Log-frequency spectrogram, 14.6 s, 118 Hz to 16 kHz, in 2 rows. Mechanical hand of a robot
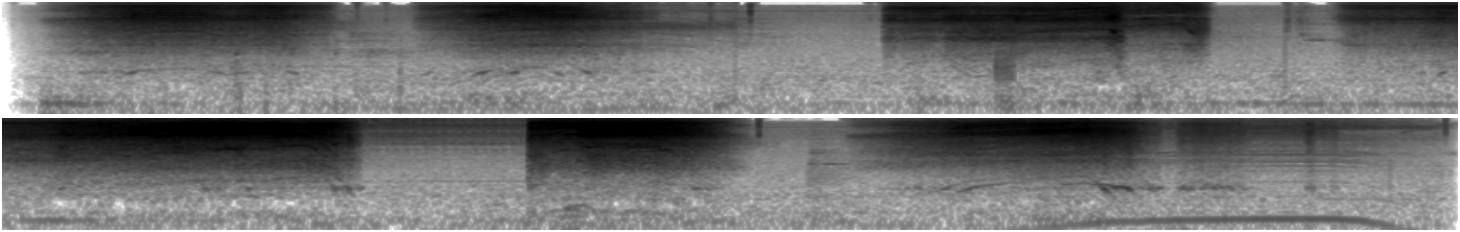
0:04.4 0:06.1, 0:06.7 0:11.0, 0:11.6 0:14.4

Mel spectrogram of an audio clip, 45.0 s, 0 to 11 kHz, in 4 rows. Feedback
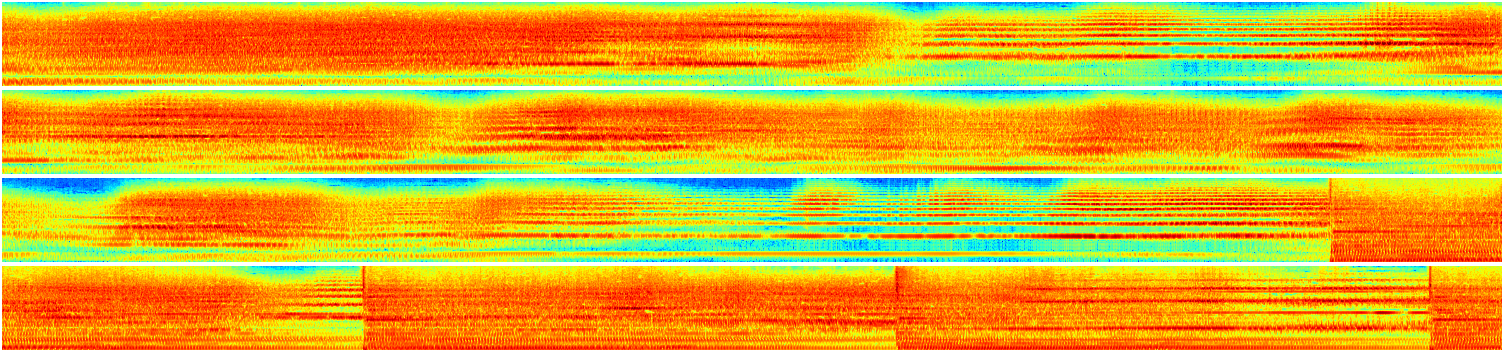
0:32.5 0:45.0

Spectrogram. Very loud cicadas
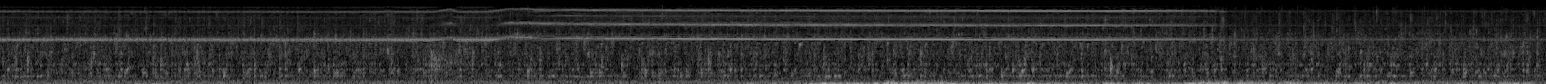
0:00.0 0:12.2

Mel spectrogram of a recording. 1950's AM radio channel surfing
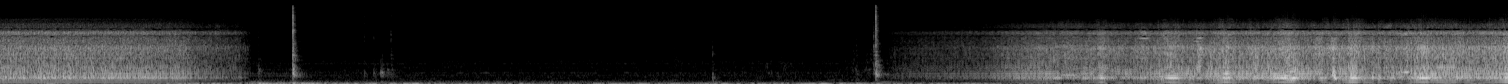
0:00.0 0:02.5, 0:08.7 0:15.0

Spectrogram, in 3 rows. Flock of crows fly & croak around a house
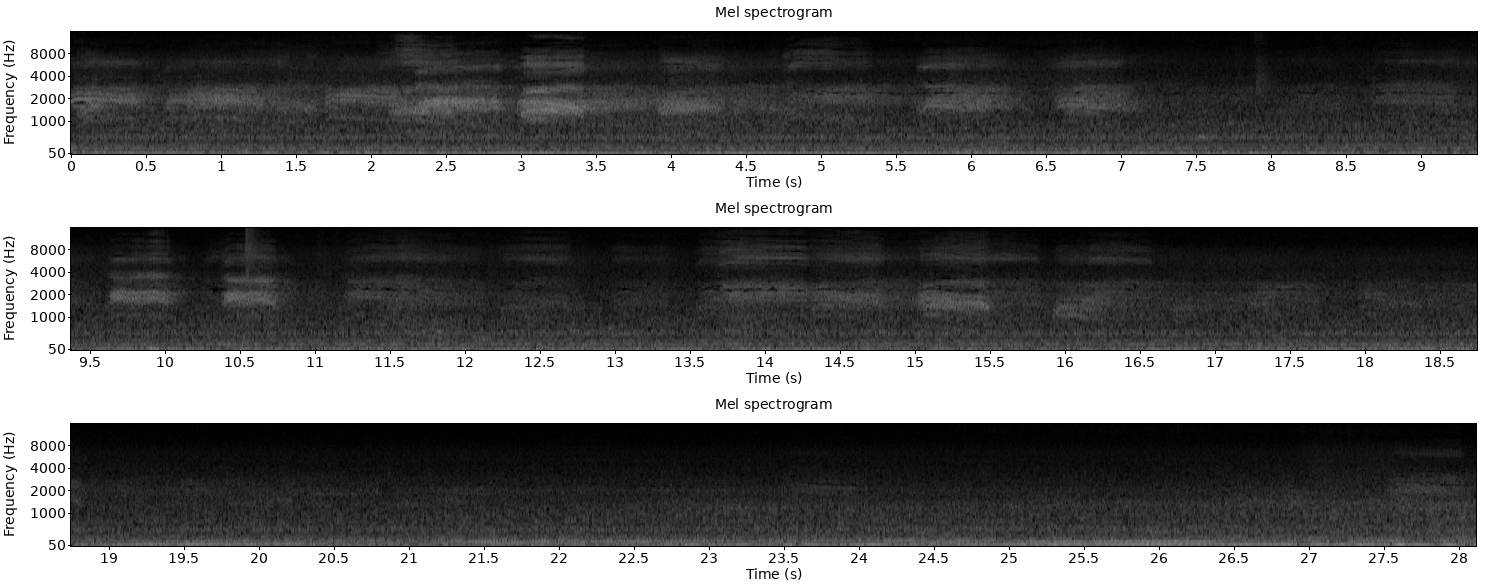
0:00.0 0:18.9, 0:23.5 0:24.0, 0:27.5 0:28.1

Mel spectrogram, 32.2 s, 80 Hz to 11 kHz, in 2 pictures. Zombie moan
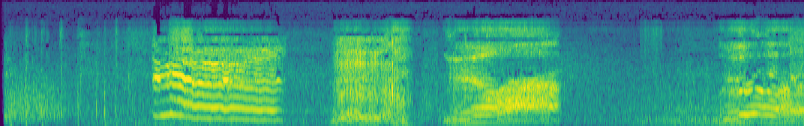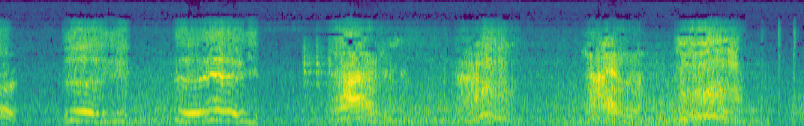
0:14.4 0:16.5

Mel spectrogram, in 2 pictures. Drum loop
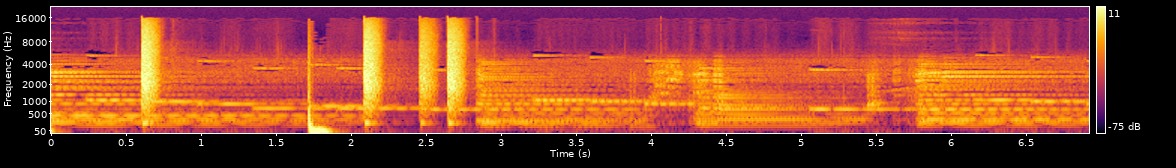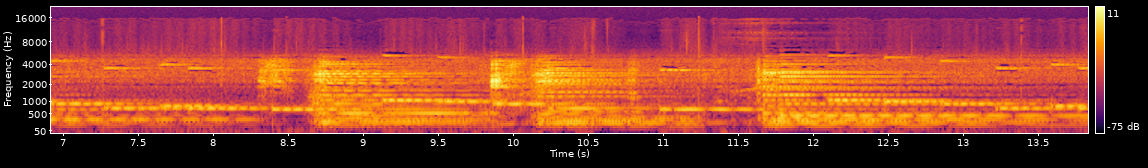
0:00.0 0:00.8, 0:01.7 0:02.8

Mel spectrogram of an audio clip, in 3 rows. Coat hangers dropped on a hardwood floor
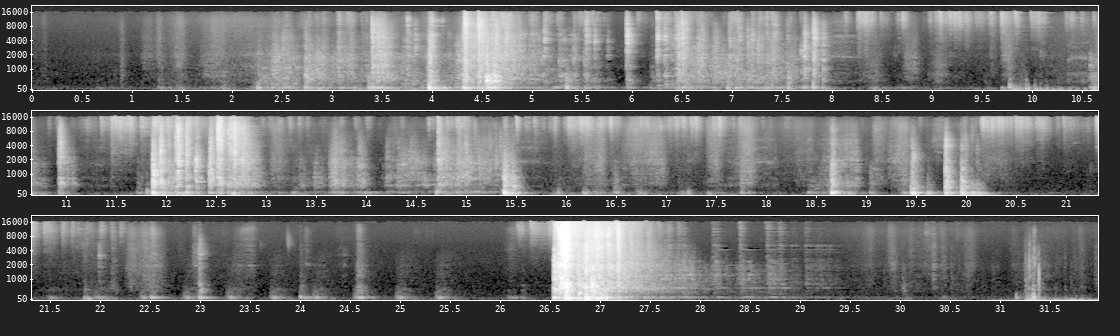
0:03.4 0:08.4, 0:09.1 0:13.0, 0:26.5 0:28.8

